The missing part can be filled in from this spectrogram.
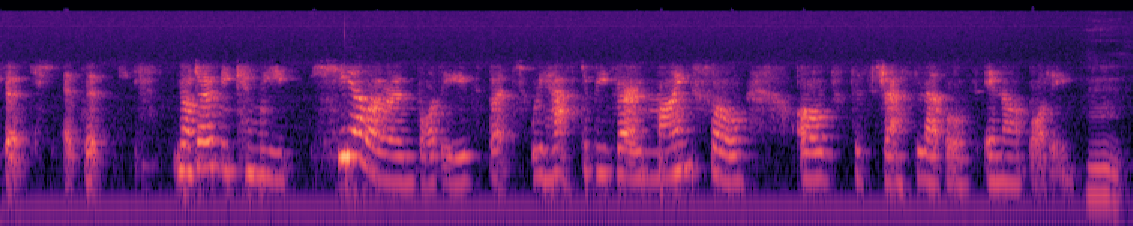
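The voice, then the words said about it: British accent. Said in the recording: “you don't sound like a local from there. Your accent is giving you away as being from nearer to my home ... I'm British”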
